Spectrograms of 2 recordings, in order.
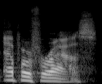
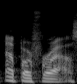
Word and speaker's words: Epaphras: But the right way to say it is Epaphras, according to my Logos click. I clicked on the word and it says Epaphras. So Epaphras. He was a servant.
